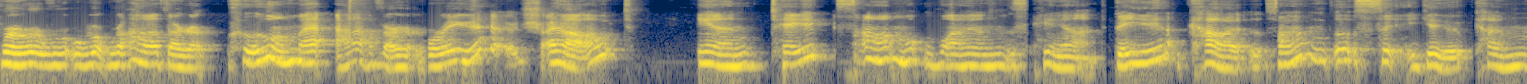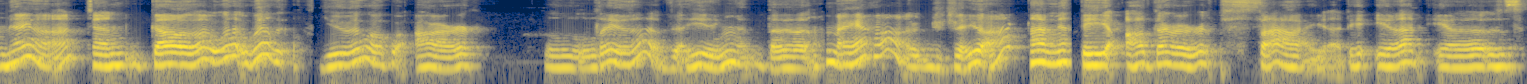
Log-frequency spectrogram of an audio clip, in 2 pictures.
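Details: Vocal tremor in an adult woman, real, which she and the description attribute to over five decades of narcissistic abuse and trauma, beginning at age five, affecting her body and nervous system.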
